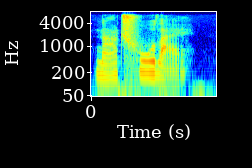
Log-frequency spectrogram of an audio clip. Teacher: Notice he doesn't emphasize the 出. He emphasizes the 拿, the taking action.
